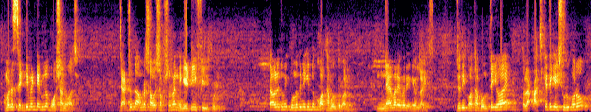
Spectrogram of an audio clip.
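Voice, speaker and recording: A man teaching an English class as tutor, talking conversationally and often checking that students follow. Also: high voice. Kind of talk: classroom lecture. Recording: roomy echo, faint room noise.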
